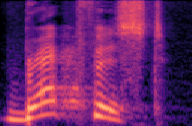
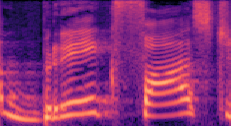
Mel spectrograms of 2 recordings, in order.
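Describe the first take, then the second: First: ब्रेकफास्ट said "BREK-fust"; short vowels in both halves of ब्रेकफास्ट; correct pronunciation. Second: ब्रेकफास्ट said "brake-faast"; long vowels in both halves of ब्रेकफास्ट; wrong pronunciation. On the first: Teacher modelling for students, ब्रेकफास्ट as "BREK-fust". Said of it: "क्या बोलेंगे?". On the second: Teacher showing students the error, ब्रेकफास्ट mispronounced as "brake-faast". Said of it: "तो हमें क्या नहीं बोलना?". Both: Shown as a demonstration.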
